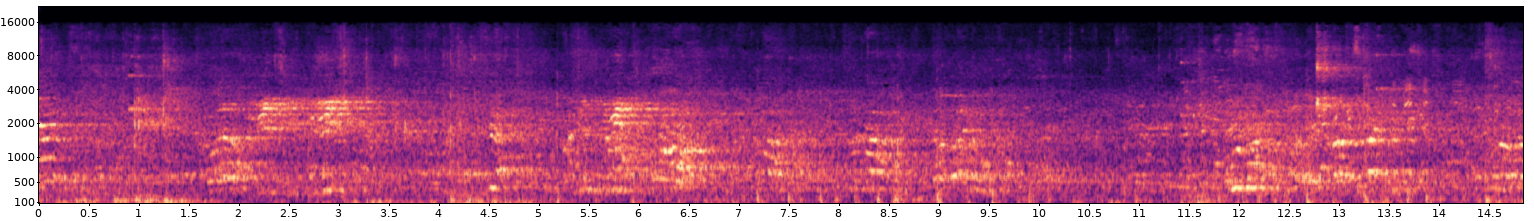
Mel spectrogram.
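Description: Spectators talk and shout in a large echoing hall.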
